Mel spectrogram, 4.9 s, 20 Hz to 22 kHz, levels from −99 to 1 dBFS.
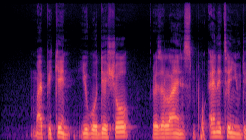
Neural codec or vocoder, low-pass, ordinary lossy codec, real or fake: vocoder, 48 kHz, 128 mel bands, Vocos; 19.8 kHz; none; fake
